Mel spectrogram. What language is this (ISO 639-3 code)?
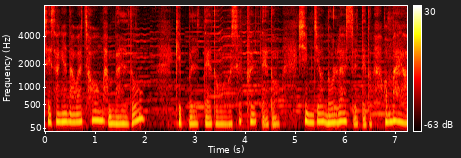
kor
